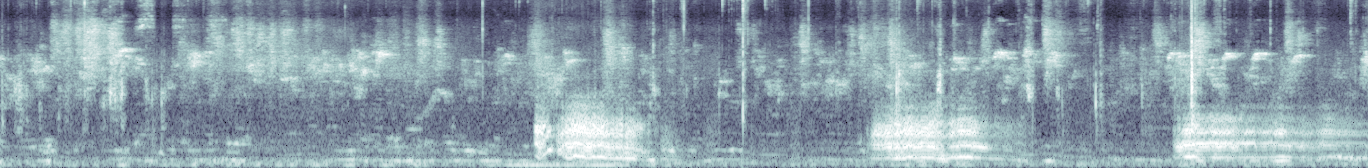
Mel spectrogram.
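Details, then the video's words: Hungry kittens vocalising as they eat: three drawn-out, harmonic growling calls, each lasting one to two seconds and spaced several seconds apart, over steady chewing and clicking food noises. "Hungry kittens make noises when they eat"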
